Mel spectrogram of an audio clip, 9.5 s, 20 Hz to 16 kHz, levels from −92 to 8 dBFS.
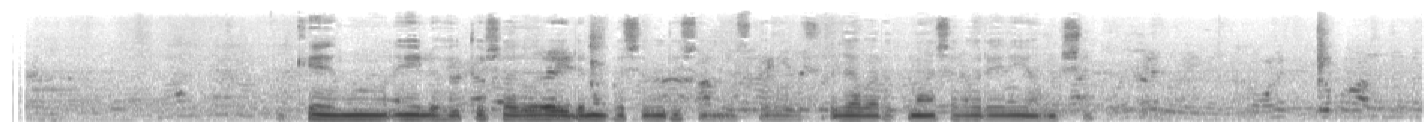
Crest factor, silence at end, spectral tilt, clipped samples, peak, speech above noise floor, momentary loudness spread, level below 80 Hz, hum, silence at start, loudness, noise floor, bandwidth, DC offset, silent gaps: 18 dB; 0 s; -6 dB/octave; under 0.1%; -10 dBFS; 25 dB; 24 LU; -74 dBFS; none; 0.15 s; -28 LUFS; -52 dBFS; 9.8 kHz; under 0.1%; none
